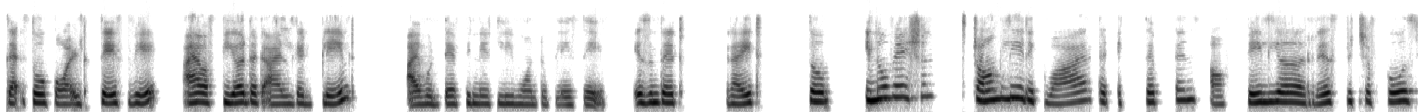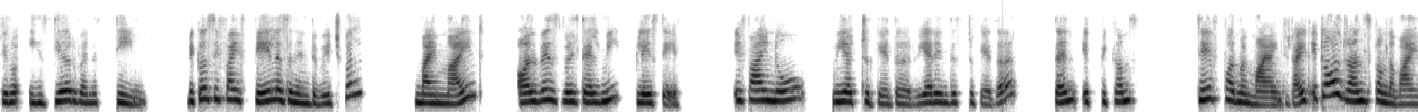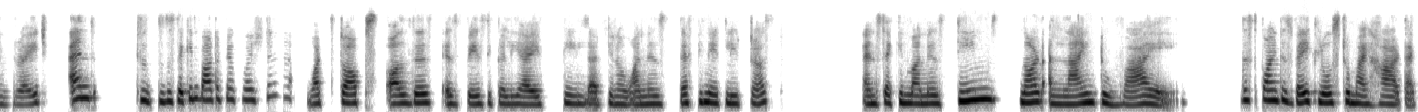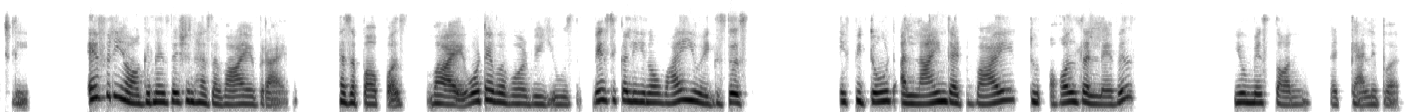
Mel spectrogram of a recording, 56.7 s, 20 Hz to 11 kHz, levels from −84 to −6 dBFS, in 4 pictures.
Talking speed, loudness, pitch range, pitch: 165 wpm, -20 LUFS, 200-260 Hz, 230 Hz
